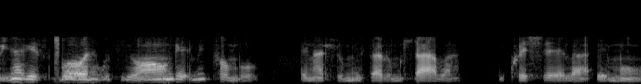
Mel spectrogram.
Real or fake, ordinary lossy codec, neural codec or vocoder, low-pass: fake; none; vocoder, 44.1 kHz, 80 mel bands, Vocos; 3.6 kHz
